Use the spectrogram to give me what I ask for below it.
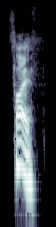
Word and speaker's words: Fyffe: Fife, and that's spelled Fyffe.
